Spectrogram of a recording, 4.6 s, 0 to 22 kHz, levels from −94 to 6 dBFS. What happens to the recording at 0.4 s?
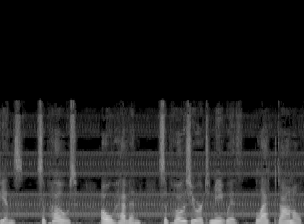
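From 0.36 to 0.46 s, the speech is hit by frames out of order. Two adjacent chunks of coded audio were decoded in swapped order, so this short stretch plays with its two halves exchanged. Each half lasts about 23 ms, which points to a single coded frame on each side of the swap. You hear a brief garbled flutter. No time is lost.

Timecode bleed also runs under this moment, as it does throughout. Linear timecode from a nearby track or cable has leaked into the audio. Its square wave flips between tones near 1 kHz and 2 kHz. It is clocked at 25 frames per second. It sits around 25 dB below the speech and is heard as a steady chirping warble in the background.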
